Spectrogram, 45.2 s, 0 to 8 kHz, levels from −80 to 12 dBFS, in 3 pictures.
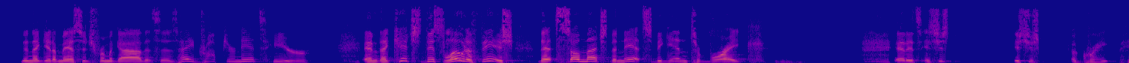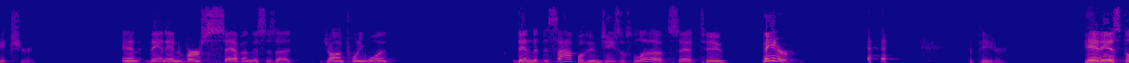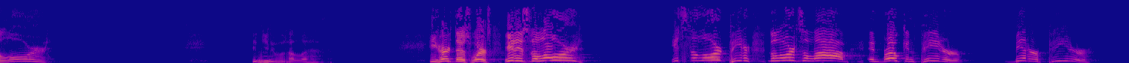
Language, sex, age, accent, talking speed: English, male, 50-69, American, 120 wpm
